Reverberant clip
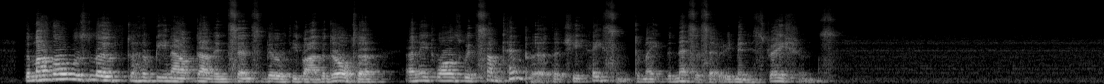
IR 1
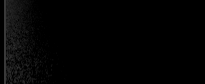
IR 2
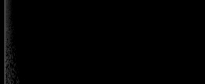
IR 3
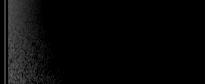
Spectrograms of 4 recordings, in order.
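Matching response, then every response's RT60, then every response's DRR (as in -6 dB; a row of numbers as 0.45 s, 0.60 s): 2; 2.1 s, 0.45 s, 1.1 s; -1.5 dB, 2.0 dB, -9.5 dB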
